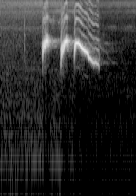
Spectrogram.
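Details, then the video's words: Caged female red-whiskered bulbul calling softly to stimulate a male to sing louder; one quick phrase of three clear whistled notes, the last slurring downward, over quiet background. "นกหัวจุก birds - นกตัวเมียร้องเบา ๆ ในกรงเรียกนกตัวผู้ให้ร้องแรงขึ้น"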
